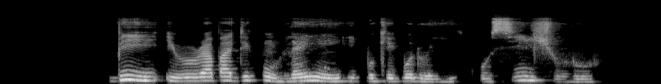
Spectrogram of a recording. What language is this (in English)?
Yoruba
